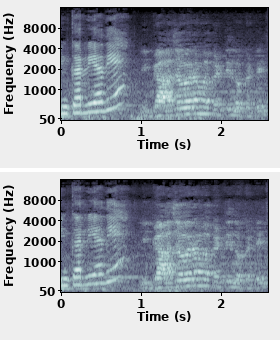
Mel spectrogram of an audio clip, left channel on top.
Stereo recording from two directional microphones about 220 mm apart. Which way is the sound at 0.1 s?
25° left (ahead or behind).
